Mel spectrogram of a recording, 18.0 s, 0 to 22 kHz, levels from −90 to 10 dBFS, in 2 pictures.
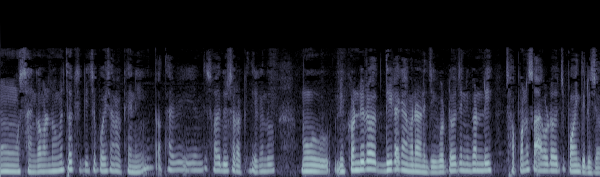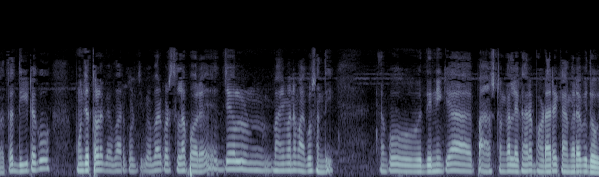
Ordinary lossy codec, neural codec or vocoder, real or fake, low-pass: MP3, 32 kbps; vocoder, 44.1 kHz, 128 mel bands every 512 samples, BigVGAN v2; fake; 7.2 kHz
